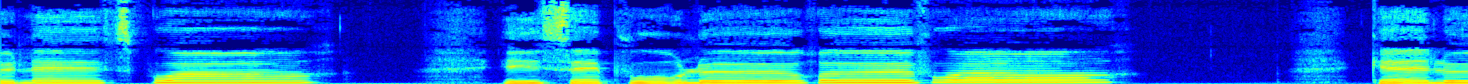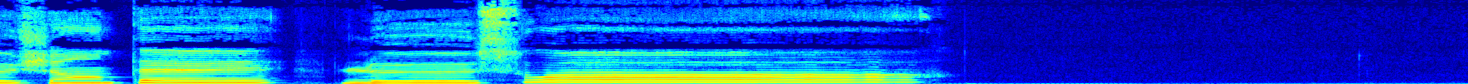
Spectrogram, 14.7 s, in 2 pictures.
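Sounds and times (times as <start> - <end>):
person singing lyrics and melody: 0.0 - 1.8, 2.5 - 5.7, 6.8 - 12.2.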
